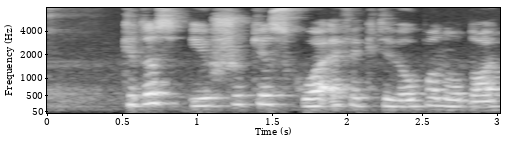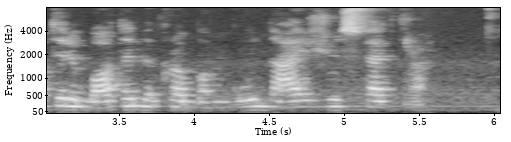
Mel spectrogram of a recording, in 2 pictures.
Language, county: Lithuanian, Kaunas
